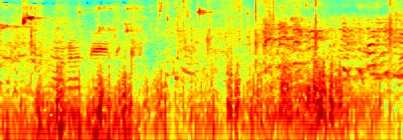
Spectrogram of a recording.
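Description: Basketball thudding on a concrete outdoor court in a series of hollow knocks, with players' voices calling in the background. Wind rumbles on the microphone for the first second and a half.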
